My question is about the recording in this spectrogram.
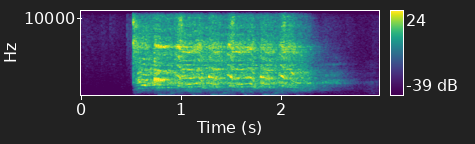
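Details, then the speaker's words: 700cc Yamaha FZ-07 engine in a Honda Grom build, first crank with ignition on but no fuel and fuel pump not wired; starter spins about two seconds with even compression pulses about three a second, healthy cranking, first turnover. "Dang, that is the first time this thing has ever turned over in our possession. So that sounded good just from that."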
